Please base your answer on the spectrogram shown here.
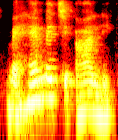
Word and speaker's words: Mehemet Ali: Mas me parece que é Mehetmet, é isso mesmo, Mehemet Ali.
